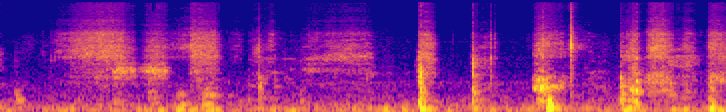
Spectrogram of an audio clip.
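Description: A paper fold on a mini album is burnished flat, soft intermittent rubbing and scraping strokes, quiet and close, with a few sharper scuffs toward the end.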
